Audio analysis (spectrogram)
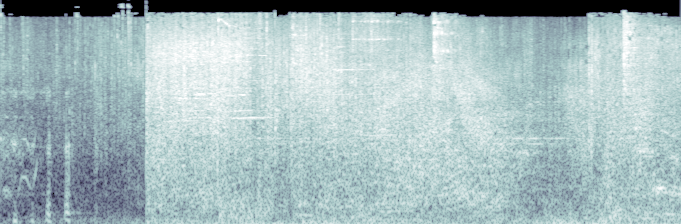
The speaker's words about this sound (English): Gotta stop standing in the explosions.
